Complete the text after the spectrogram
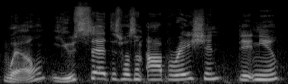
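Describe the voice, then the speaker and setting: An actor voicing an eager, cheeky teenage schoolboy in a video game, excitable and glib. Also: male voice, sits high, moderate pace, faint music behind. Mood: goading, excitable. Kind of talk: English video game voice acting.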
